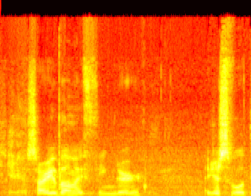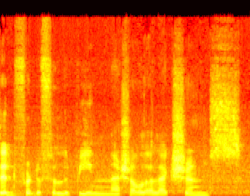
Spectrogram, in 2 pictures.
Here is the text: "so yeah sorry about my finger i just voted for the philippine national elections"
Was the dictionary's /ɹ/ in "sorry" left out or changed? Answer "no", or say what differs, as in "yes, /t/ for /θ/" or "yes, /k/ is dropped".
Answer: no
